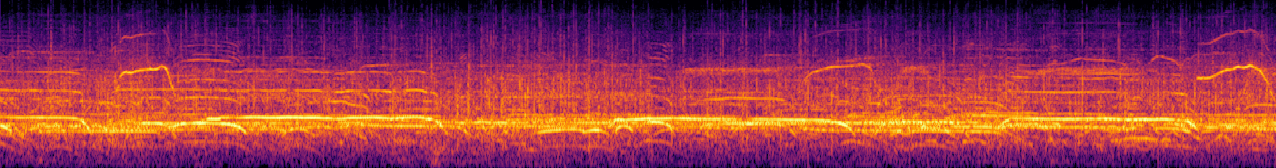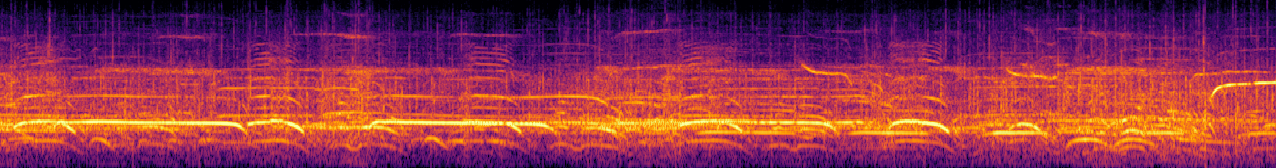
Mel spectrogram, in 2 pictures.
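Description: A large crowd cheers loudly outdoors.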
